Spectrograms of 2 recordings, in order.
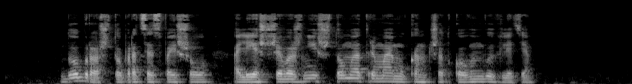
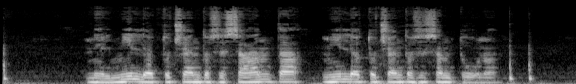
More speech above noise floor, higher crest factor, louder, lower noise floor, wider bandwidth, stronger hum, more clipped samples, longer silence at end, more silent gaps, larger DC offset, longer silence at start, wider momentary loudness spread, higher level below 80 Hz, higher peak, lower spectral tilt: first, 42 dB vs 30 dB; first, 20 dB vs 12 dB; second, -24 LUFS vs -14 LUFS; first, -67 dBFS vs -43 dBFS; second, 11.5 kHz vs 15.5 kHz; neither; neither; first, 1 s vs 0.4 s; neither; neither; first, 0.6 s vs 0.05 s; about the same, 11 LU vs 11 LU; second, -58 dBFS vs -34 dBFS; second, -6 dBFS vs -2 dBFS; second, -3 dB/octave vs -5.5 dB/octave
